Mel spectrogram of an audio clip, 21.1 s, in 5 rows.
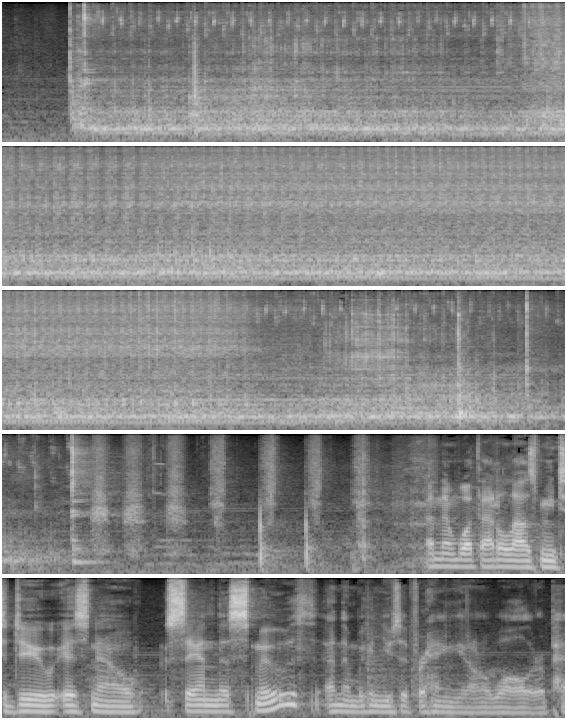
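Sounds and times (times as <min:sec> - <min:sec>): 
drill press drilling a hole through wood: 0:00.5 - 0:12.8
speech: 0:15.9 - 0:21.0.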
